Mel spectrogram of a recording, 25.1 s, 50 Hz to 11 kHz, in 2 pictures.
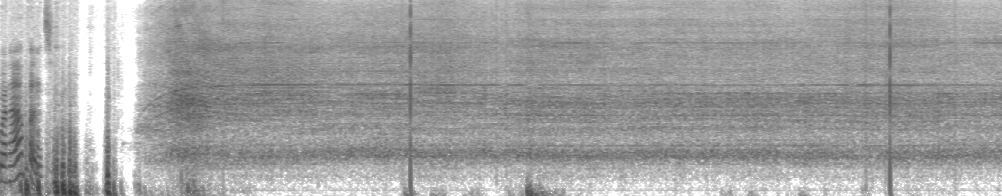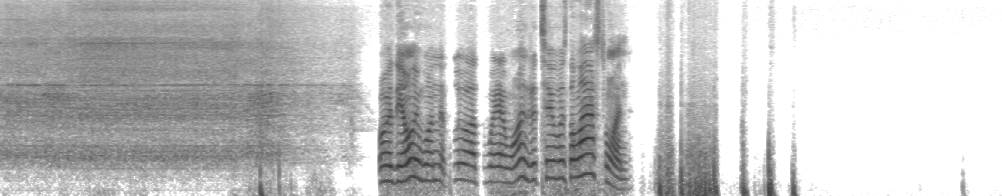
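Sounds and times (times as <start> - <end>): hair dryer running: 0.7 - 17.1.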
